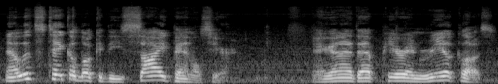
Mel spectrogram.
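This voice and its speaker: A man giving a dramatic reading of a science blog, halting and theatrical, with informal wry asides. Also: on the high side, lively intonation, slight background noise. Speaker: physics blogger.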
